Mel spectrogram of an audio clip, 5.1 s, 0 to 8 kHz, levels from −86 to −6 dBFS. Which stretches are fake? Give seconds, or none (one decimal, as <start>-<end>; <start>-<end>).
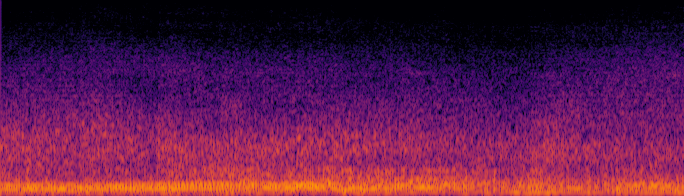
0.0-1.3; 1.8-5.1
